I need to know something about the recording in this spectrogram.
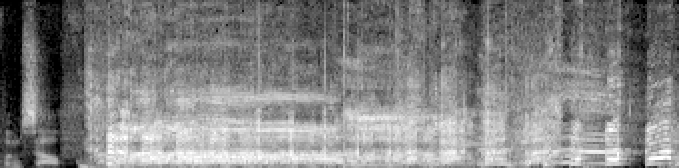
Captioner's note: all laugh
